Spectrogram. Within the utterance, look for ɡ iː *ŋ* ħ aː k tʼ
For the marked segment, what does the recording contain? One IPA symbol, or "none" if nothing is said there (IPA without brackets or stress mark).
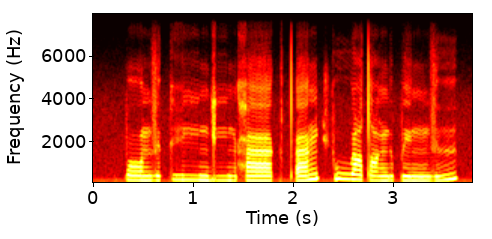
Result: ŋ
